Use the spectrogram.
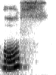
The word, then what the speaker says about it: was: ¿Cómo se pronuncia? Os. Was, como si fuera una O, was. No es was, como algunos piensan, es was.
